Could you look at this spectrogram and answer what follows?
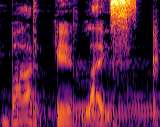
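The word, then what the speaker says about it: Barclays: देखिए, ये जो स्पेलिंग है बार्कलेस, इसे आप ऐसे भी पढ़ सकते हो, बार्कलाइस।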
